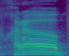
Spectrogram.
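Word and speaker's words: ख़राब: Khayaal, Khwab, Kharab Such a good... Kharab. How do you say it? No, no, I mean... Teach me once. Kharaab. Yes, you are absolutely right.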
